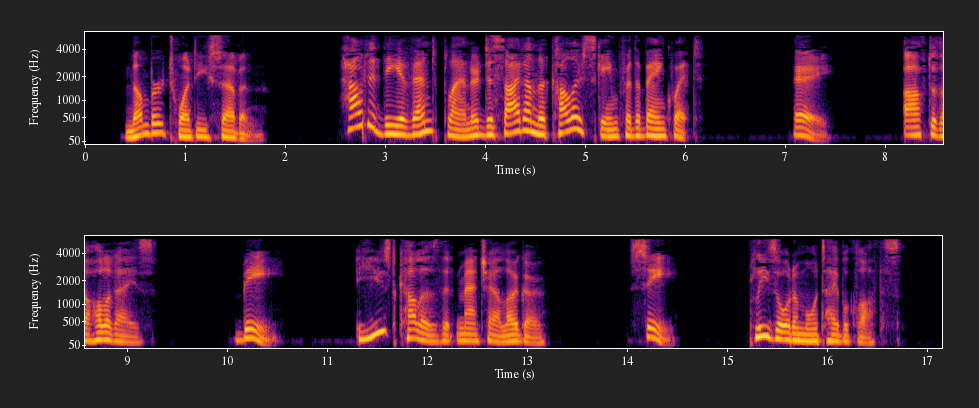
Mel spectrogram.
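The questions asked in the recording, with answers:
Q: How did the event planner decide on the color scheme for the banquet?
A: B: He used colors that match our logo.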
